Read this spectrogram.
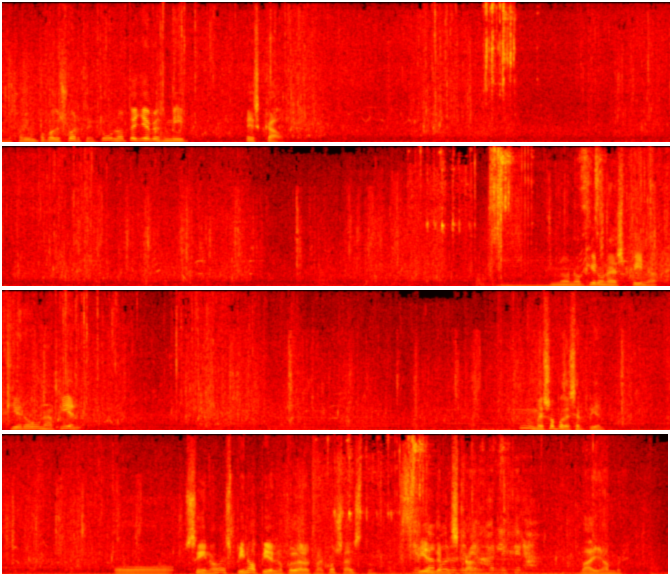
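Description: Water splashes and sloshes as a swimmer paddles through it.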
